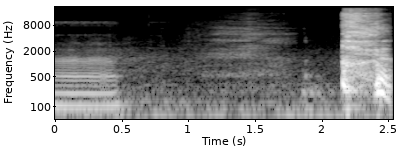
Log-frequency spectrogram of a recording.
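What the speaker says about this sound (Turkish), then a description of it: "O yüzden öksürüyorum ve sesim pek şey değil" A person with a bad cold coughs once, loud and close, near the end after a quieter stretch with a brief tonal sound at the start.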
